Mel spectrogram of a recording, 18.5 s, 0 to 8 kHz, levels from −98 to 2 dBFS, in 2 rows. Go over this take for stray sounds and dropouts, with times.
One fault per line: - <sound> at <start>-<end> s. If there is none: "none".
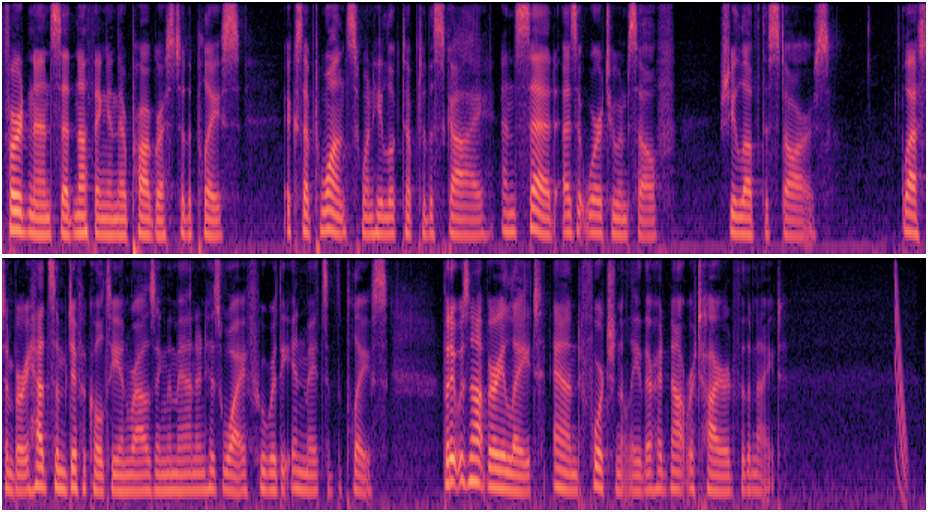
- chirp at 18.2-18.3 s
